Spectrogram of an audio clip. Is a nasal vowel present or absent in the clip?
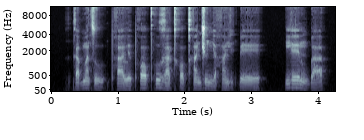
present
